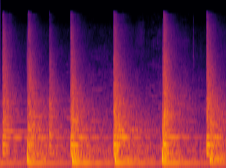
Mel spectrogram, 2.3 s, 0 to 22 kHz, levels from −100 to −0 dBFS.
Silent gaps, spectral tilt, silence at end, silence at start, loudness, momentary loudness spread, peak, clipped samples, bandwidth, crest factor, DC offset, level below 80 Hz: none; -6 dB/octave; 0 s; 0 s; -30 LUFS; 4 LU; -12 dBFS; under 0.1%; 16.5 kHz; 18 dB; under 0.1%; -60 dBFS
